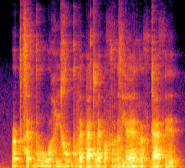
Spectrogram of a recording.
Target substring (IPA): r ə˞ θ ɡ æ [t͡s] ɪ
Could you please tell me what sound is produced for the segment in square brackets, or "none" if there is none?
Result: θ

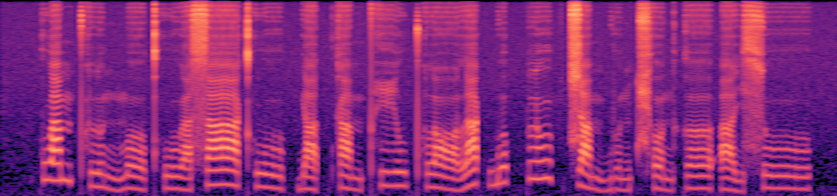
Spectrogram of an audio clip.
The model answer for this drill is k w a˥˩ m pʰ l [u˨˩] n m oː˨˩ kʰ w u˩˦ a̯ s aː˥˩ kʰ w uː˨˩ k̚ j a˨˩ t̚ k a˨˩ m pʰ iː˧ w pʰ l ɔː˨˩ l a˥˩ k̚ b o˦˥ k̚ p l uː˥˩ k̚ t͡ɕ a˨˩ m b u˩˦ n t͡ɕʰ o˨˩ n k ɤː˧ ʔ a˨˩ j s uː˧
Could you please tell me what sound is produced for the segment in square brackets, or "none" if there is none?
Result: u˨˩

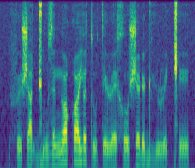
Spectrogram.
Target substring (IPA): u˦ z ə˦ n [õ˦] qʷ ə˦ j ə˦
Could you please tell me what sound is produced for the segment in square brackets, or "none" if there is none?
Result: o˦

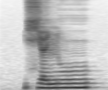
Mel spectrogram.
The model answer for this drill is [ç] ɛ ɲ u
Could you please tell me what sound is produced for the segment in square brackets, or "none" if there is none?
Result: ç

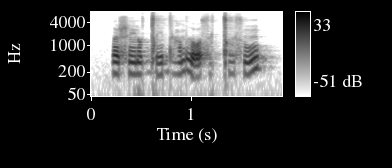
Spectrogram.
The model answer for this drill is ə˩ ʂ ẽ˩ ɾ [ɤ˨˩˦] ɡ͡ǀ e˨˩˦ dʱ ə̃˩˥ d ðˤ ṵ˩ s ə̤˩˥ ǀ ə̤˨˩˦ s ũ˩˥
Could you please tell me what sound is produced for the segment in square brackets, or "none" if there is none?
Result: ɤ˨˩˦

